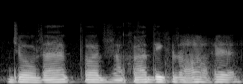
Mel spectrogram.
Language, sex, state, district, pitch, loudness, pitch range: Hindi, male, Bihar, Patna, 110 Hz, -15 LUFS, 105-110 Hz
